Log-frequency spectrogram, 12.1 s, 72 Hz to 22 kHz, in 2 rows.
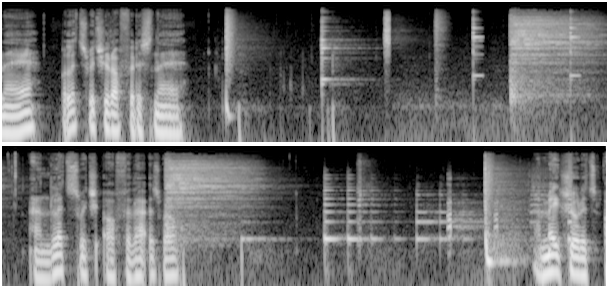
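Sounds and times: short percussion hits: 7.7 - 11.5.

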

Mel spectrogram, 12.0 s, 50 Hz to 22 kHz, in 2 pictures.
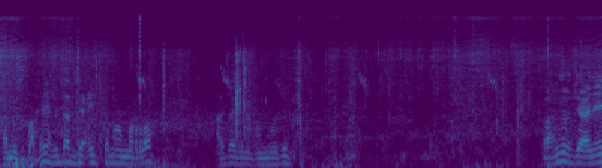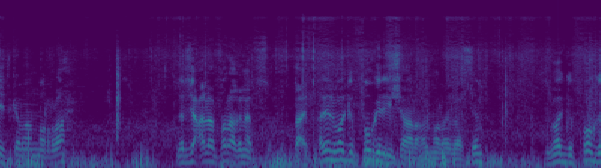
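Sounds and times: footsteps on stony ground: 0.0 - 12.0
rustling through dry grass: 0.0 - 12.0.

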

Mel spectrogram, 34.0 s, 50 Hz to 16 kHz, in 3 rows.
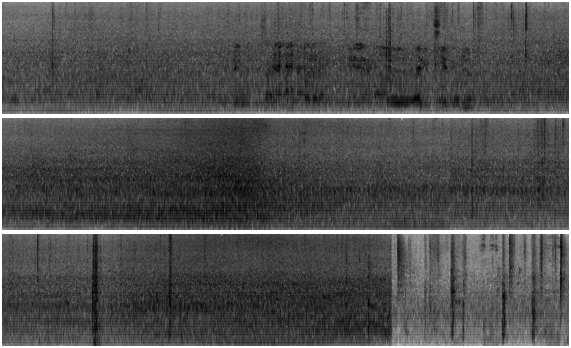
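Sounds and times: noisy street wash: 0.0 - 34.0.

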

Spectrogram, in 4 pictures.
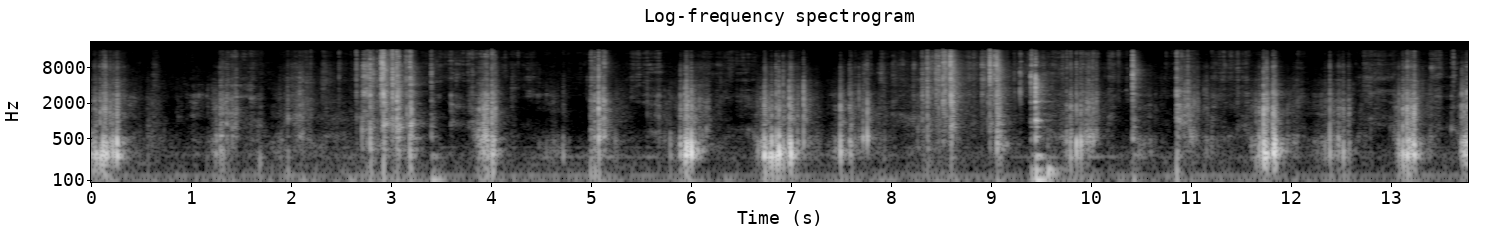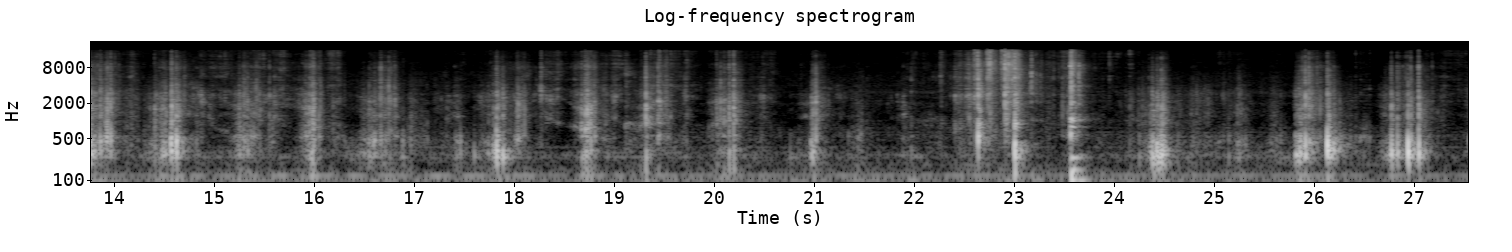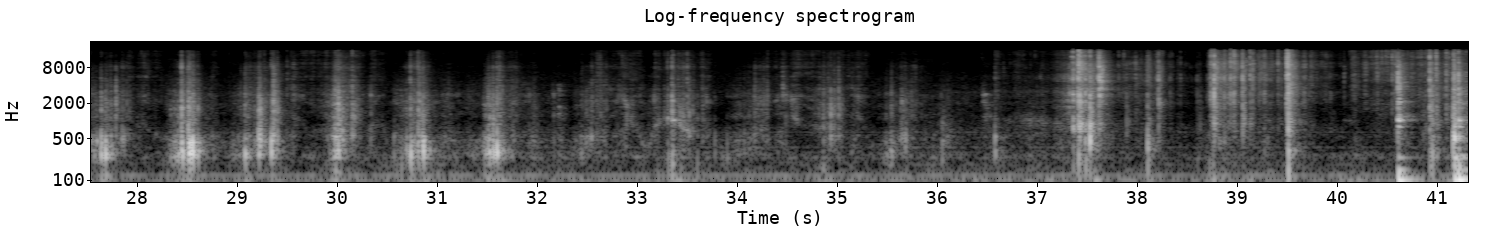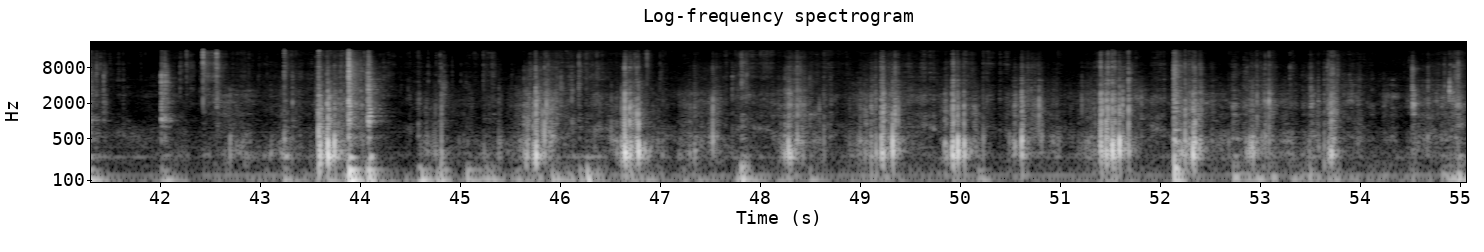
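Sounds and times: ice being chewed: 0.0 - 55.0.

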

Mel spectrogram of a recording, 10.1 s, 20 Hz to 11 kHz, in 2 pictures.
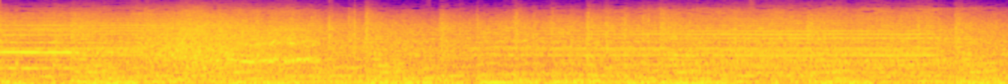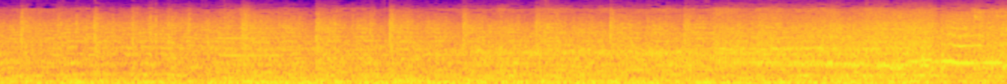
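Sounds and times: car skidding: 0.0 - 2.1, 2.7 - 4.9, 6.1 - 10.0
dramatic background music: 0.0 - 10.0.

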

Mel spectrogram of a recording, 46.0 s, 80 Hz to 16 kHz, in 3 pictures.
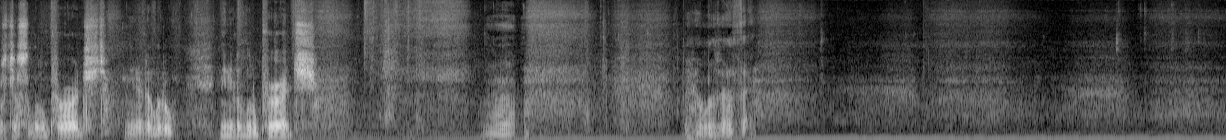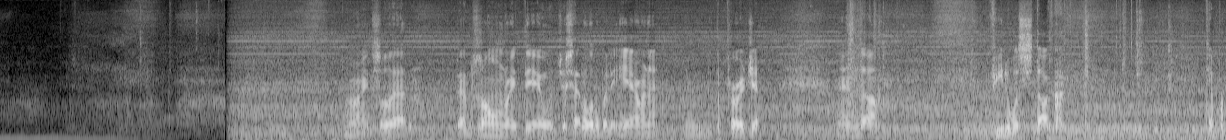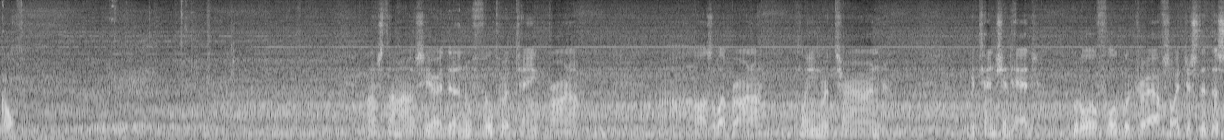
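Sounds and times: heating equipment humming: 0.0 - 45.9
oil burner roaring: 2.4 - 45.9.

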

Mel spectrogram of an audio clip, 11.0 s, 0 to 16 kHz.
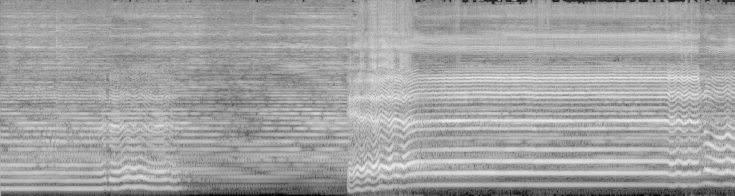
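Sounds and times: man singing: 0.0 - 2.9, 5.2 - 11.0
tanpura drone: 0.0 - 11.0.

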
